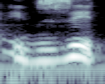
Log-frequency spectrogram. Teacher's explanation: เพราะว่ามันมาอยู่ระหว่างสระ2ตัวนะคะคือตัวEกับตัวIนะคะมันก็เลยจากเสียงSก็เลยเป็นเสียงZนะคะ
